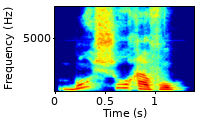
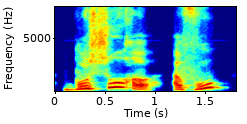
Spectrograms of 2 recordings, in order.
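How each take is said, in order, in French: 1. Elle est dite à voix basse, très doucement. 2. Elle est dite à pleine voix, volume normal. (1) "À voix basse" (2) "je suis en train de parler à pleine voix"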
